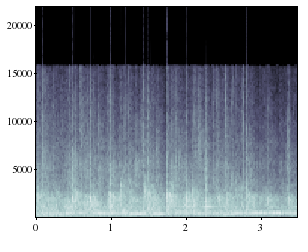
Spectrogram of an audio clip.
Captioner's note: applause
